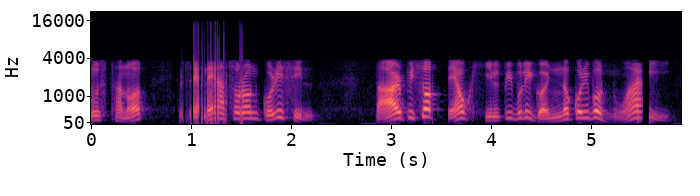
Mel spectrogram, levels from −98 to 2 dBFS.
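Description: From 0.74 to 1.50 s, a processor overload crackle breaks into the speech. The processor could not finish its small audio buffers on time and missed deadline after deadline, and each miss was filled with silence. The gaps are short, which fits buffers of around 10 ms, and there are dozens of them in this stretch. Their hard edges merge into a gritty, tearing crackle over the telephone-band speech (G.711, roughly 250 Hz to 3.5 kHz). The crackle stops once the load passes.

Between 3.41 and 3.57 s, packet loss with pitch repetition sets in. About 100 ms of audio went missing, scattered across those 160 ms, and the longest single gap was 50 ms. Each hole was bridged by repeating the last pitch period and fading it, so the speech takes on a briefly held, buzzy quality. At 5.46 to 5.58 s, a second loss of about 120 ms is patched the same way, but the repeated pitch fades into silence before the speech returns with a short cross-fade.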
